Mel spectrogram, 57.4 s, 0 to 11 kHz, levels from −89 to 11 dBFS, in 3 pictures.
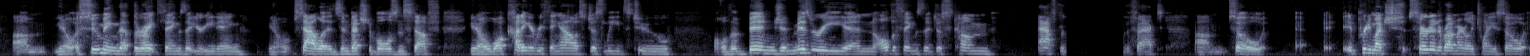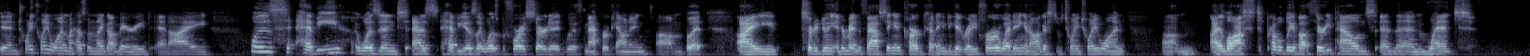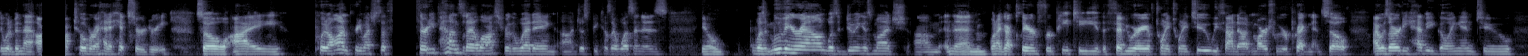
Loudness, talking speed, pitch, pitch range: -24 LUFS, 185 wpm, 160 Hz, 150-175 Hz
